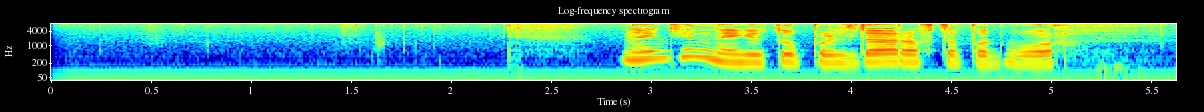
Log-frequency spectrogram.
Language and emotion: Russian, sad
